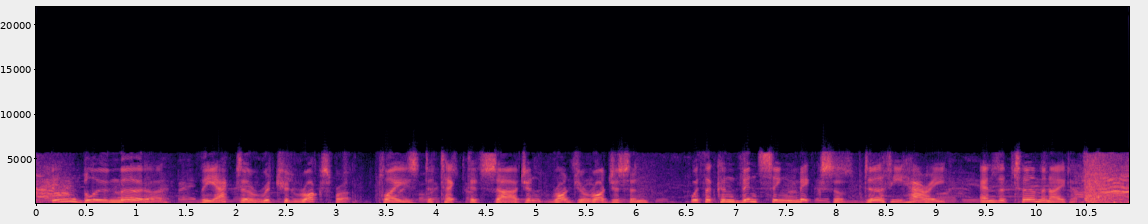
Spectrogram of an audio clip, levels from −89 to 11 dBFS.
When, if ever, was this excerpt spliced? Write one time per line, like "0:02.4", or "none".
0:08.7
